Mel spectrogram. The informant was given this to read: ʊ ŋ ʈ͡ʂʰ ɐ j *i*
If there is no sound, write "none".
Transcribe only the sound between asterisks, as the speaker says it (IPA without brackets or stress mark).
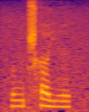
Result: ɪ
